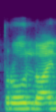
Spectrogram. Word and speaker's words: प्रलय: क्योंकि मैं, मेरा जो प्रलय स्पेलिंग होता है वो संस्कृताइज प्रलय स्पेलिंग होता है, मैं ये इस तरह से करता हूँ। और जो लोग बंगाली स्पेलिंग करता है, ठीक है, प्योर बंगाली में, वो लोग प्रो लॉ ऐसे करके बोलते हैं, ठीक है।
